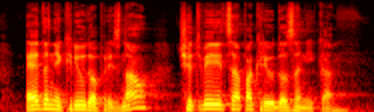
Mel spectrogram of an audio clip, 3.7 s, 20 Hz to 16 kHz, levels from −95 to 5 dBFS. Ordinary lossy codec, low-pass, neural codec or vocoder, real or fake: none; 14.4 kHz; none; real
